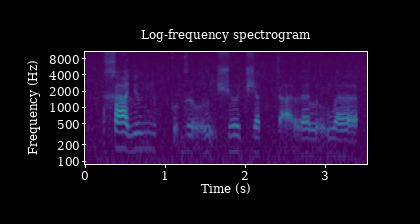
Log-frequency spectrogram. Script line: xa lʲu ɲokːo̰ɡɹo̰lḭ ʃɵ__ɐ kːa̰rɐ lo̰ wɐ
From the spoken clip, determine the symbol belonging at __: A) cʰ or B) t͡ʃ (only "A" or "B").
B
